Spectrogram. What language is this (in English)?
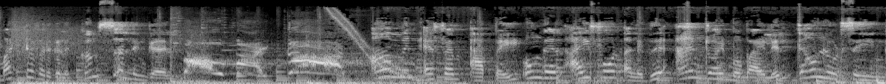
Urdu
